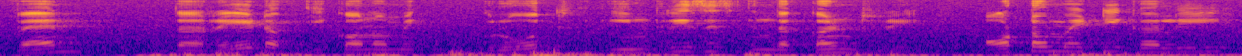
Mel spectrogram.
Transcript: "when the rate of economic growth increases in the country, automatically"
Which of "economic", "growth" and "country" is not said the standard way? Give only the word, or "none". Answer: growth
